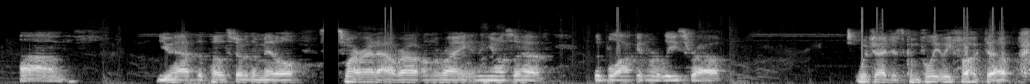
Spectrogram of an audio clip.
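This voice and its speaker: A man speaks in a fairly low, flat monotone, with long, frequent pauses. Noticeable background noise runs underneath. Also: moderate pace. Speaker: gaming strategy youtuber. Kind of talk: video game tutorial. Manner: casual with frequent fillers.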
